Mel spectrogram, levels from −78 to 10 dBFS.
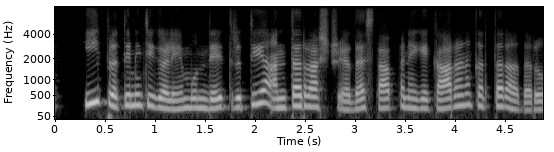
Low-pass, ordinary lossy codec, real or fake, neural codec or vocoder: none; none; fake; codec, 16 kHz, about 1 kbps, DyCAST, with the encoder's durations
